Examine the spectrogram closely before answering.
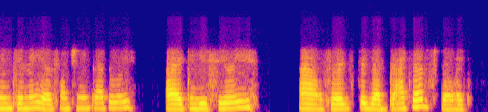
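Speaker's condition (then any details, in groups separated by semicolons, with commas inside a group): Duchenne muscular dystrophy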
